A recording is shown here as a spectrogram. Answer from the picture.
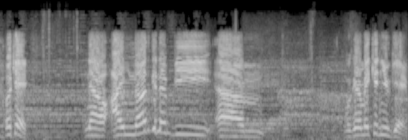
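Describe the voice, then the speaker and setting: A man with a French accent and a high voice speaks at a moderate pace over noticeable background noise. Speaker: gaming video creator. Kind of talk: let's play commentary. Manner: animated.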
